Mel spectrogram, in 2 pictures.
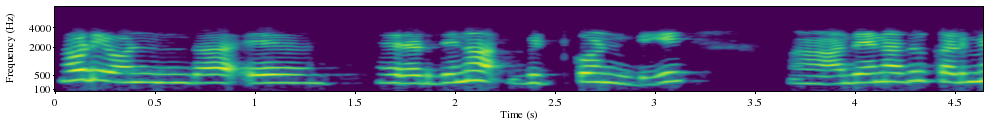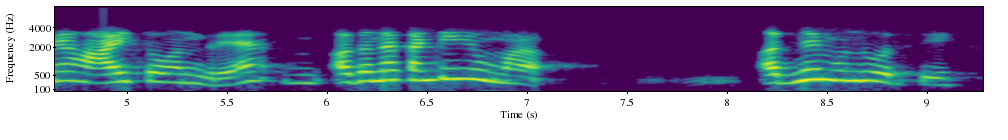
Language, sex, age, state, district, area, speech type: Kannada, female, 18-30, Karnataka, Davanagere, rural, conversation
